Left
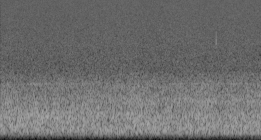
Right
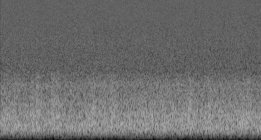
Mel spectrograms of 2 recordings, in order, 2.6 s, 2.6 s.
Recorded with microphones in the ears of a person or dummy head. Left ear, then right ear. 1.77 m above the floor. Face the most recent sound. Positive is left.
No sound to turn to.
